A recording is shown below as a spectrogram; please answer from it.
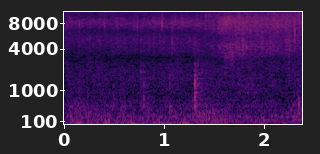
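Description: Sausage and garlic frying in a pan while being stirred, a continuous close sizzle with soft scraping and stirring sounds on top and no talking.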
